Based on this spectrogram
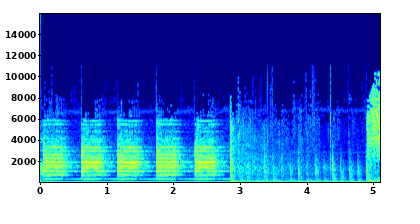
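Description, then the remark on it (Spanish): A loud electronic alarm in a letter-guessing game blares in five quick, evenly spaced pulses, then cuts into a dense, noisy burst of sound with no voices present. “nuestra misión es dar las letras y la misión de ustedes es escuchar Punto 7, estar atentos, atentas a cuando suene la alarma.”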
